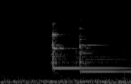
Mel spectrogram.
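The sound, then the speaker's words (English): A two-tone doorbell chime rings out, a higher ding followed by a lower dong, each note sustaining and slowly fading over a faint low hum with no talking. “If someone comes to the door, time's up, gentlemen.”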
